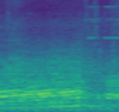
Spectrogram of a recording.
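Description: A Renault Megane RS engine drones under load through quick gear shifts, a loud close hum with a slight dip and change in pitch partway through, heard from inside the car.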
